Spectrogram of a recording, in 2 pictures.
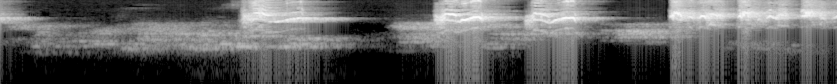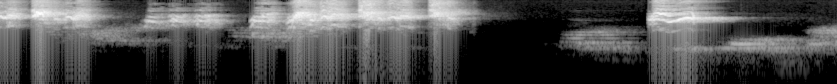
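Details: Little spiderhunter, locally sogok ontong, as a lure to prompt singing: high chip notes give way to fast, rattling runs of sharp notes lasting a second or more, broken by brief pauses, with softer lower twitters underneath.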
